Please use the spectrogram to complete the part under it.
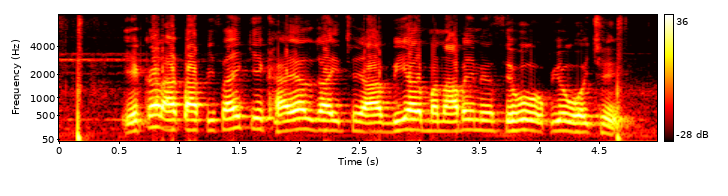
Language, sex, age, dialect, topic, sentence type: Maithili, male, 18-24, Eastern / Thethi, agriculture, statement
